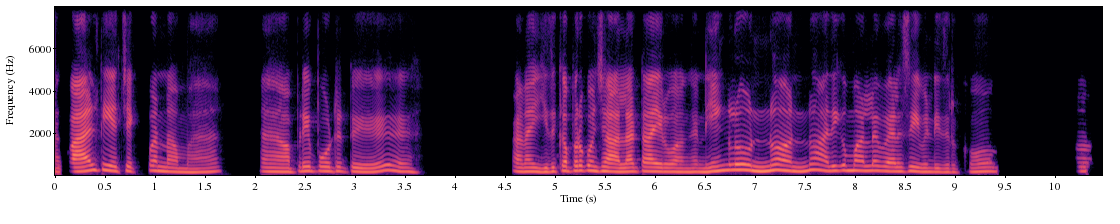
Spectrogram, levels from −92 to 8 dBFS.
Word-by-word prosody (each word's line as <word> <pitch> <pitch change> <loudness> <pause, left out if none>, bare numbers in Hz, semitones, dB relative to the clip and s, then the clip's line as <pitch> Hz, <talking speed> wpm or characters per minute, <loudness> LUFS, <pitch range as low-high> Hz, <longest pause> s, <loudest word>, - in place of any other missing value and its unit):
குவாலிடிய 230 +5 +5
check 205 -6 -3
பண்ணாம, 185 -7 -1 0.8
அ, - - -3 0.2
அப்படியே 200 +5 -2
போட்டுட்டு, 200 -3 -2 1.6
ஆனா 190 0 +1 0.2
இதுக்கு 190 +4 0
அப்புறம் 225 +2 0
கொஞ்சம் 205 -3 +3
அலர்ட் 185 +3 +1
ஆயிருவாங்க. 180 -2 +1
நீங்களும் 255 +6 +2
இன்னும் 235 +4 +4
இன்னும் 245 +6 0
அதிகமா 230 +1 0 0.3
வேலை 200 -1 +1
செய்ய 205 -2 +1
வேண்டியது 170 -1 -4
இருக்கும். 180 +5 -5 0.9
அ. 205 - -7
200 Hz, 120 wpm, -23 LUFS, 185-225 Hz, 1.6 s, குவாலிடிய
